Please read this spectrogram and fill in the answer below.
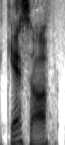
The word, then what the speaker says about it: Quesoff: Well, the Quesoff, rhymes with face off, happens on August 25th.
